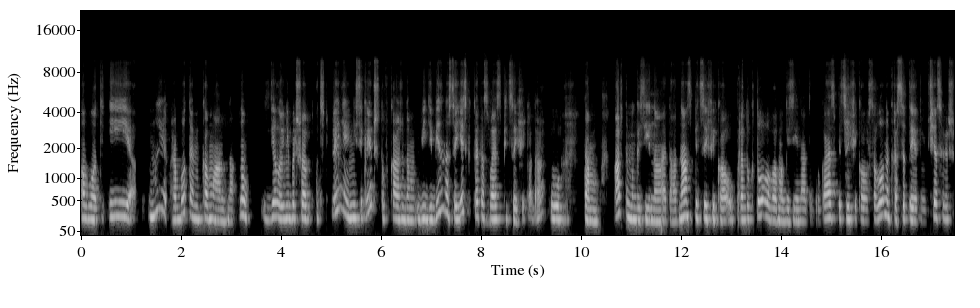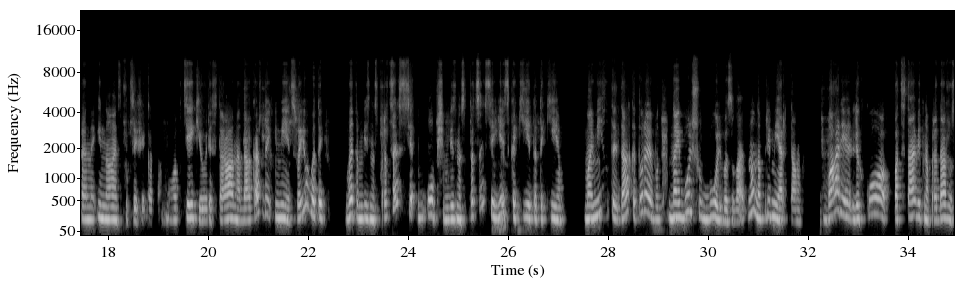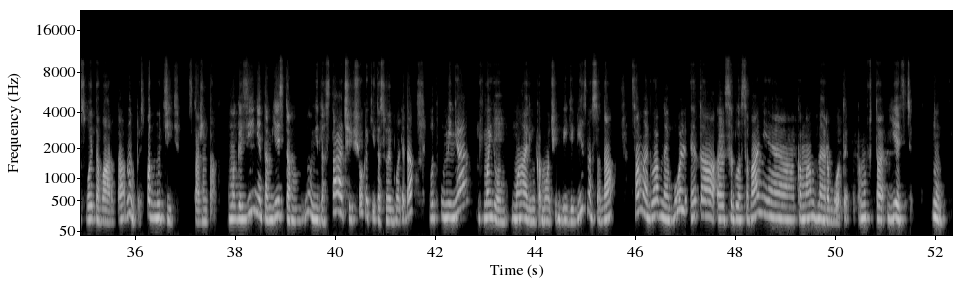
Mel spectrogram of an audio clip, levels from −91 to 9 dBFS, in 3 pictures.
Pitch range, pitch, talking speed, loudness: 195-235 Hz, 210 Hz, 135 wpm, -26 LUFS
